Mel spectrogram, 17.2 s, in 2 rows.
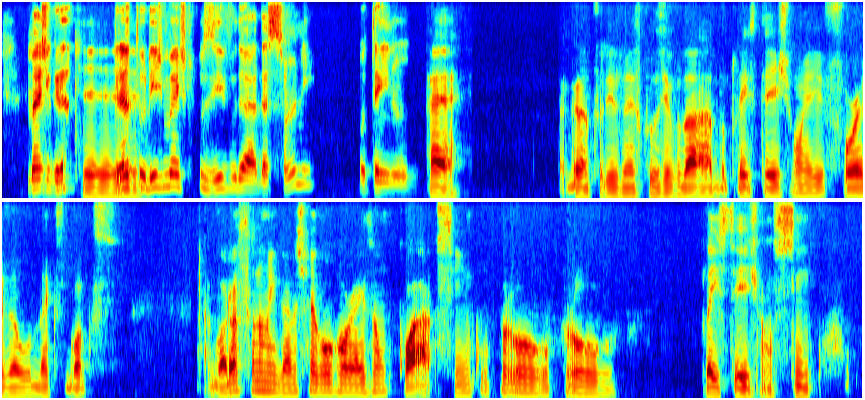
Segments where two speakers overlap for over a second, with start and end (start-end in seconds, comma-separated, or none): none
